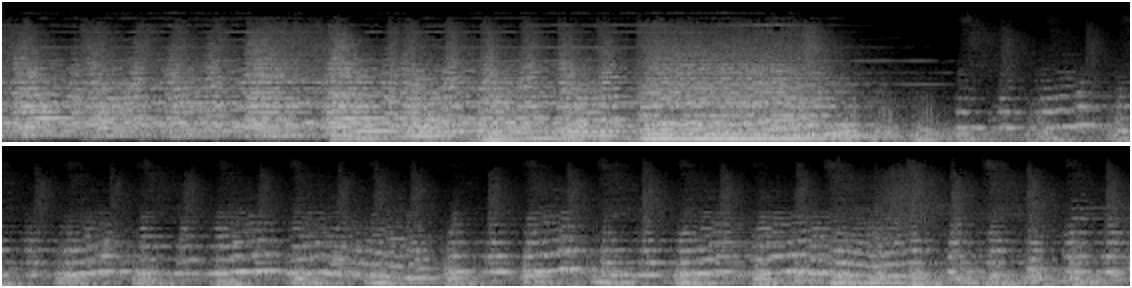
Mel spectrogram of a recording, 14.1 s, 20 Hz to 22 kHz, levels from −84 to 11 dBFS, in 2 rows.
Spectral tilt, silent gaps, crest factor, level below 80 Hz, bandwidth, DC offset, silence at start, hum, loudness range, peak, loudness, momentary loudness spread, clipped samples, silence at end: -6.5 dB/octave; none; 18 dB; -42 dBFS; 14 kHz; under 0.1%; 0 s; none; 9 LU; -2 dBFS; -21 LUFS; 12 LU; under 0.1%; 0 s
